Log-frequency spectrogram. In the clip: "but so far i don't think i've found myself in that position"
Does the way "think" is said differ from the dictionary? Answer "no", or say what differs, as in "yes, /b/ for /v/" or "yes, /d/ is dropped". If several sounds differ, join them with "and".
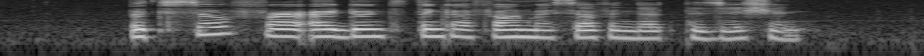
no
